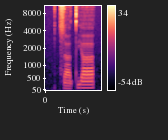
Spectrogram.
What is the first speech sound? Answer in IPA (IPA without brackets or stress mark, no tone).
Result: t͡s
